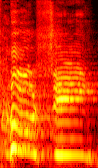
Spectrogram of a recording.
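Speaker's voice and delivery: high, loud gotcha; mock gloating arguer. Host mimics bicycle defenders crowing over him, mock gloating. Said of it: "And they're like".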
